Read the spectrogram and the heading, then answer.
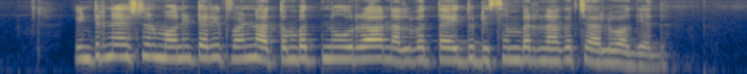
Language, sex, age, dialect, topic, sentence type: Kannada, female, 25-30, Northeastern, banking, statement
